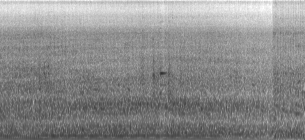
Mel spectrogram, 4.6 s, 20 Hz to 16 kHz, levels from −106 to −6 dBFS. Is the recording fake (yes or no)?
no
